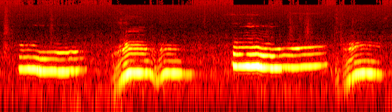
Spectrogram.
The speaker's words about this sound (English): When I was in fourth grade, I remember just loving this subject, and I had a little record I'd play, and I'd listen to the whale songs.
